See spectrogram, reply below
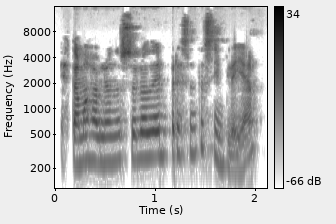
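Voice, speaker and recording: High-voiced woman teaching English grammar. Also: creaky, darkish tone. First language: Spanish. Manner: mixes Spanish explanation with English examples, checks in with "¿ya?"; slow, careful reading of example sentences. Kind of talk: online grammar lesson.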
